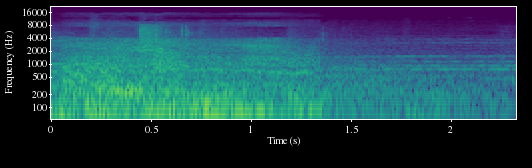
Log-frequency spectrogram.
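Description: A magic blast bursts loudly and rumbles.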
